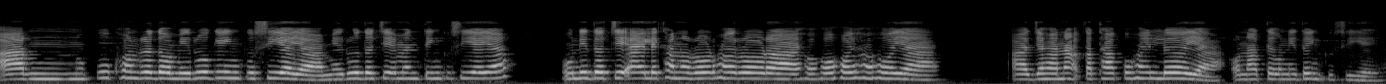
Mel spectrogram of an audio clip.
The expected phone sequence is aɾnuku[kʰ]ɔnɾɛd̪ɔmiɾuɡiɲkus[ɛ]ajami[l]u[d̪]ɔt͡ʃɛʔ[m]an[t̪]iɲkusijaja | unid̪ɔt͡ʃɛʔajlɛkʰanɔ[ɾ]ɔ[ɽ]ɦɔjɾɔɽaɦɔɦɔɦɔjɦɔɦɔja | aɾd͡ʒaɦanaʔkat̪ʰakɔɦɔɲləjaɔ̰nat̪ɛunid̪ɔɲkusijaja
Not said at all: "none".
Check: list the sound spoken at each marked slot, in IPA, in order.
kʰ, i, ɾ, d̪, m, t̪, ɾ, ɽ

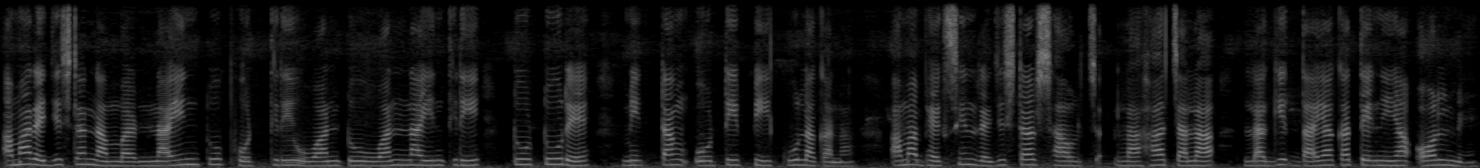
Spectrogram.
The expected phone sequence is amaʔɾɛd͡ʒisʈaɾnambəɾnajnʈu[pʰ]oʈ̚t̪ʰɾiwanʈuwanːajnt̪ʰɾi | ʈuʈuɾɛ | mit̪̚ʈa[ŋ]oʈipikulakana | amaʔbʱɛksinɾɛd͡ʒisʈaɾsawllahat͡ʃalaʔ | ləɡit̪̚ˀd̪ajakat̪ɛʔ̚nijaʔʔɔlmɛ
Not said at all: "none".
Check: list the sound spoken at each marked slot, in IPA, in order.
pʰ, ŋ

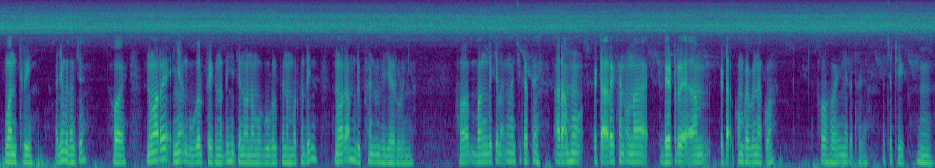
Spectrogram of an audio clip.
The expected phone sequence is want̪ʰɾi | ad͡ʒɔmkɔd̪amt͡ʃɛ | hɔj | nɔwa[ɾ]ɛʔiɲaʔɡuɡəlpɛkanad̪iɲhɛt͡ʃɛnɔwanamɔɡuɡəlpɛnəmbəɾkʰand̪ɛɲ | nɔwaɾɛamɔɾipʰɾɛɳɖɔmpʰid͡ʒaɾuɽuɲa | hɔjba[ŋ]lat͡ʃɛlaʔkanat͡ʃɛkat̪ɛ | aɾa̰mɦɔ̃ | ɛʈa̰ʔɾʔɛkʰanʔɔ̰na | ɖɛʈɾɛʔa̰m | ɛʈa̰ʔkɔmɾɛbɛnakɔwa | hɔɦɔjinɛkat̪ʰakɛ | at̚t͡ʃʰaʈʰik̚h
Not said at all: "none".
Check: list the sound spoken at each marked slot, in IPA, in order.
ɾ, ŋ

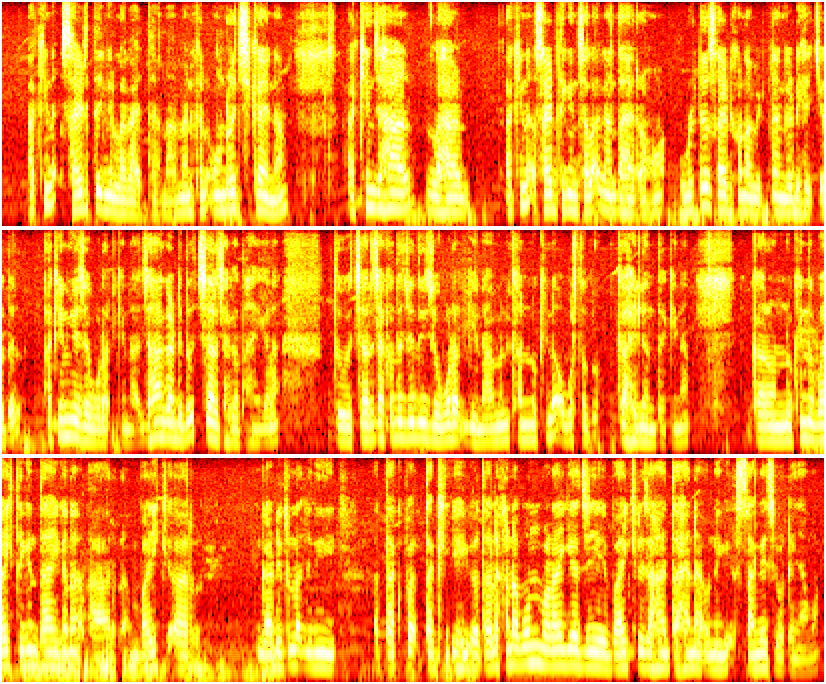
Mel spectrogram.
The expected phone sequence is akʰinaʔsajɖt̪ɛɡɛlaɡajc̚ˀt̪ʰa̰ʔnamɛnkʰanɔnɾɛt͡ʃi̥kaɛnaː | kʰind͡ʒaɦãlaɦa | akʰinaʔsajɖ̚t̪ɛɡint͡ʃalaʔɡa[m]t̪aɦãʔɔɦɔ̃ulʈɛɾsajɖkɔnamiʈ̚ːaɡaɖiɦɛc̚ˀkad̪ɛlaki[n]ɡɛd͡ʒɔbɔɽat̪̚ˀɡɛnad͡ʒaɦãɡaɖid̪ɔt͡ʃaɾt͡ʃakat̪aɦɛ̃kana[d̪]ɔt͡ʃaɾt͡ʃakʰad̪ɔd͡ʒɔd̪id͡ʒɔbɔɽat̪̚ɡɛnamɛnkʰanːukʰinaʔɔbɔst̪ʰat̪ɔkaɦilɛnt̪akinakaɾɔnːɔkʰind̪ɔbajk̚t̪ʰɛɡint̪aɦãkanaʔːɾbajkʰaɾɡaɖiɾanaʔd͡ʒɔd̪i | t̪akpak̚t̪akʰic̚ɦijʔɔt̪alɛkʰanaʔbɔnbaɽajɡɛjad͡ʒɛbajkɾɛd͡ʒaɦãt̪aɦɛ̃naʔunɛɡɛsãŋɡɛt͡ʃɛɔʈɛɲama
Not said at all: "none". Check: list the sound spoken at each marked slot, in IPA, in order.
n, n, t̪

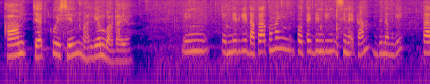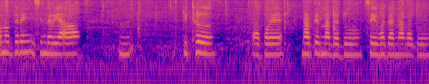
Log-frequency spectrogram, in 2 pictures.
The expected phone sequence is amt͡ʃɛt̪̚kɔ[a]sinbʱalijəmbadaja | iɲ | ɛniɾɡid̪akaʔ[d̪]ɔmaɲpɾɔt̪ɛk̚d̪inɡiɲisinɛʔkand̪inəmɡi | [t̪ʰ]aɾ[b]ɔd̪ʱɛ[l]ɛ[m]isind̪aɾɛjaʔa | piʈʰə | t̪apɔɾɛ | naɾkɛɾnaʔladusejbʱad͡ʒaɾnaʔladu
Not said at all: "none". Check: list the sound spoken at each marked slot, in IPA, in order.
i, t̪, t̪, m, ɾ, ɲ

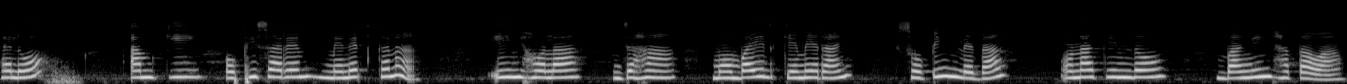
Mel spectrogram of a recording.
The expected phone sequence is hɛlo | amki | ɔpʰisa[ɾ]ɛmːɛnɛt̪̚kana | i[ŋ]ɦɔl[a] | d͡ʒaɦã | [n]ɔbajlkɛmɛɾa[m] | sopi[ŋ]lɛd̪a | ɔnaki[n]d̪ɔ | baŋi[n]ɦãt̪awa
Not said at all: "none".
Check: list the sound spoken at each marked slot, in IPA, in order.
ɾ, ɲ, a, m, ɲ, ŋ, ɲ, ɲ

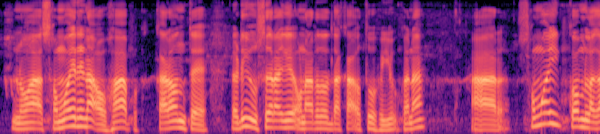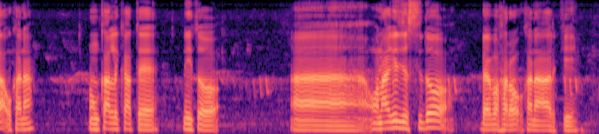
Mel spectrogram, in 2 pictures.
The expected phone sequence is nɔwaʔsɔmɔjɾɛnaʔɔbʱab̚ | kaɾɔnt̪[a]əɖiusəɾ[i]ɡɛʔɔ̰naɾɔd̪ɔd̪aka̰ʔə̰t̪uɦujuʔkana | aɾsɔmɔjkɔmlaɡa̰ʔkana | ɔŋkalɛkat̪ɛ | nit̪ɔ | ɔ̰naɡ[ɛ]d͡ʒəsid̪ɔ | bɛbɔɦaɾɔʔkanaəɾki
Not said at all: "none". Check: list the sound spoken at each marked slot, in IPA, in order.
ɛ, a, ɛ

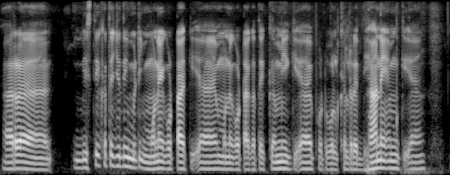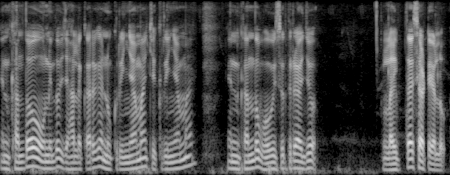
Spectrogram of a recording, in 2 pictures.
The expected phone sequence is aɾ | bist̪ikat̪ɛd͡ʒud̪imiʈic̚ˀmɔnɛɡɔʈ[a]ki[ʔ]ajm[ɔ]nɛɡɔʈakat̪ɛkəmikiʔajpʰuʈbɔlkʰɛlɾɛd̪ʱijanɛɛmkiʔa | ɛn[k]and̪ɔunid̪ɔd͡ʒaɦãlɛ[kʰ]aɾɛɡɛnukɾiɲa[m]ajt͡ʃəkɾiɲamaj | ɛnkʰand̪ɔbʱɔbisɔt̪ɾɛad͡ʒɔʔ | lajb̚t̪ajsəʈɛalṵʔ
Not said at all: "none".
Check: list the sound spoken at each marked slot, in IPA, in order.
a, ʔ, ɔ, kʰ, k, m

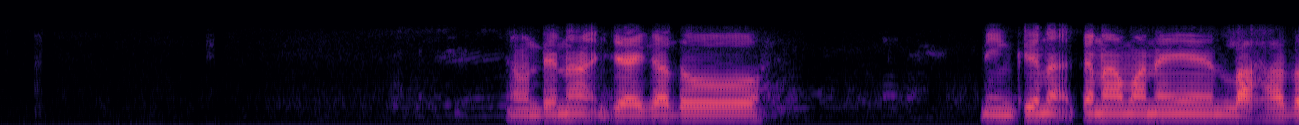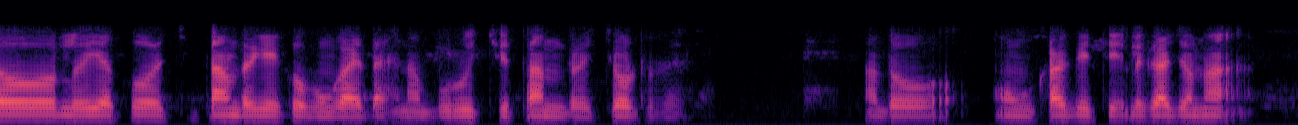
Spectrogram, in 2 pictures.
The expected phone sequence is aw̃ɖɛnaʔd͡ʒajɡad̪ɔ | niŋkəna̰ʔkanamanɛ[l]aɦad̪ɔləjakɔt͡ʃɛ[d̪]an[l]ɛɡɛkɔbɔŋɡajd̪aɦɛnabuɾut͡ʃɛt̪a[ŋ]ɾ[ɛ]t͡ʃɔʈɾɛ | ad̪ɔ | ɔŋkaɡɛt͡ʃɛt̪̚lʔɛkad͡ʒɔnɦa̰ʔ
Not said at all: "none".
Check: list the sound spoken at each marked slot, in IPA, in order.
l, t̪, ɾ, n, ɛ

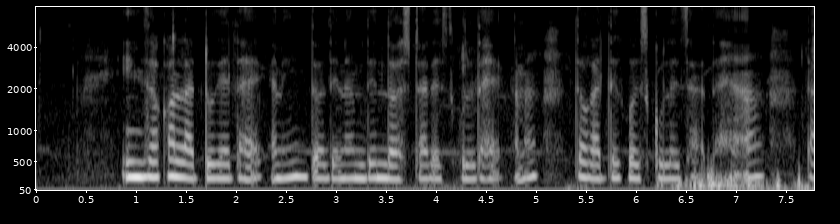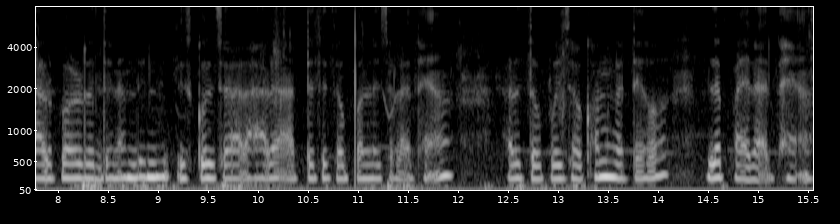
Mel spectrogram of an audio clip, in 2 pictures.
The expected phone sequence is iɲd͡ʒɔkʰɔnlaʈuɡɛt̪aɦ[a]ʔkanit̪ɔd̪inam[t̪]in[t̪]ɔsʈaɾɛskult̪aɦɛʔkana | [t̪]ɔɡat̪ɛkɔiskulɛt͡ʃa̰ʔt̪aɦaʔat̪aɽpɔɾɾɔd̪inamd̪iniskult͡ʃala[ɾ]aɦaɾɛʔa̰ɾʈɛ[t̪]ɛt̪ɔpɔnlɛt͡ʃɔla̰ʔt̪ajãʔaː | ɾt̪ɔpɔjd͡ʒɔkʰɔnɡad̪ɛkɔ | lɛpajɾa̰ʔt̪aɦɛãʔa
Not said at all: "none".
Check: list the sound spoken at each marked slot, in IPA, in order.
ɛ, d̪, d̪, t̪, ɾ, t̪

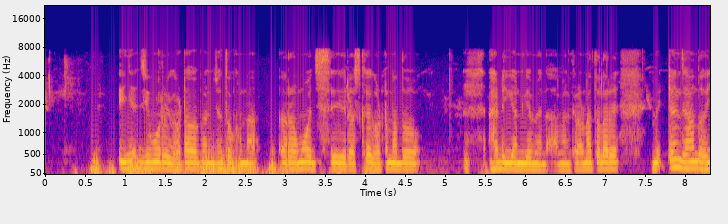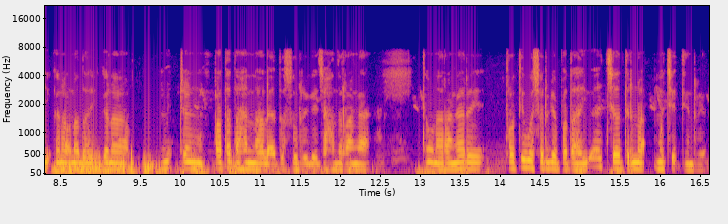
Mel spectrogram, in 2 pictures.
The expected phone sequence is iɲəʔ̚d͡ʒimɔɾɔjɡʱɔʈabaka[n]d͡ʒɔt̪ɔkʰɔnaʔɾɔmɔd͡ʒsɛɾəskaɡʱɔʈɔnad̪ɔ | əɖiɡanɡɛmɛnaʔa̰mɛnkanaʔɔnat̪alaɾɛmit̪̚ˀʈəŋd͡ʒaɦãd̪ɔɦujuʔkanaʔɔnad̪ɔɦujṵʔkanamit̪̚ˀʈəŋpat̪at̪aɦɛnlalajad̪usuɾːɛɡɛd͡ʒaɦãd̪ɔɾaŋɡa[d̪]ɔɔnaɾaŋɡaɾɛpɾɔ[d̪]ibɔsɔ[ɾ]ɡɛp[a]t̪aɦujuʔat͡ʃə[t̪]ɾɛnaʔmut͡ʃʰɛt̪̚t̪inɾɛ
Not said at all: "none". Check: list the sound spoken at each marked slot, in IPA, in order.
n, t̪, t̪, ɾ, a, t̪

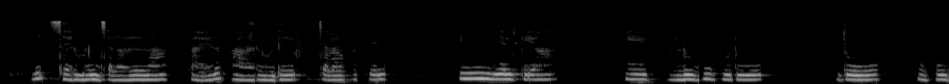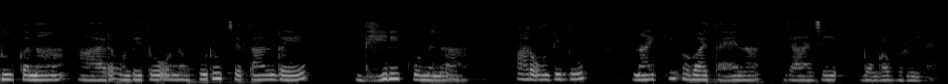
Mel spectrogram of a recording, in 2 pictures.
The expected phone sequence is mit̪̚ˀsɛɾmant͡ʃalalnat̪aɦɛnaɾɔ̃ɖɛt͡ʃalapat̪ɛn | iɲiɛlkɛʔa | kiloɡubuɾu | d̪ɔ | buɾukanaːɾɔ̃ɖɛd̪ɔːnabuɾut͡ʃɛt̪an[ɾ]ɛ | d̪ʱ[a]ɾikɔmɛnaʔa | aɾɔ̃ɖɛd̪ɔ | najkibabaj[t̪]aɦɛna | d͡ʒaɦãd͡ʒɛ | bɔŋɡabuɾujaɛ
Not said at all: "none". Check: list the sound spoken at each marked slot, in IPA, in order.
ɾ, i, t̪

